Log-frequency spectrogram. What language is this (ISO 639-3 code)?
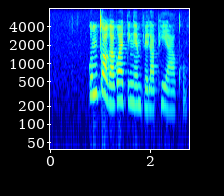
ssw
